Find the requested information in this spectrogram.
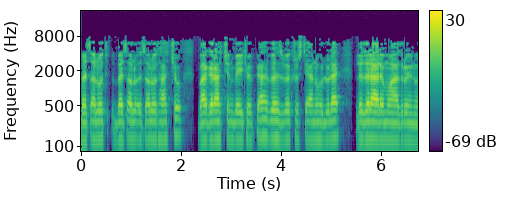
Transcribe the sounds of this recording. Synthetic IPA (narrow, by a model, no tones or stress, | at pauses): bʼobəsʼəlo̞t̪ʰat͡ʃːɛw | bəaɡəɾat͡ʃːɪnbəit̪ʰjo̞pʼːjabəhɨzβkʰɾɨst̪ʰijanuhulːulaj | ləzəlaləmoad̪ɾo̞jɪnoɾa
